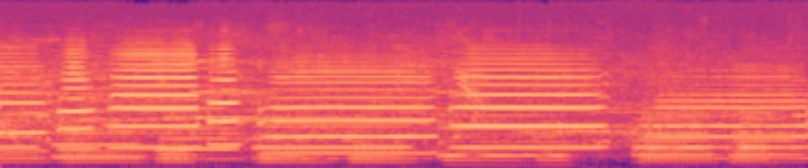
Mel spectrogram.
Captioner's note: audience cheering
